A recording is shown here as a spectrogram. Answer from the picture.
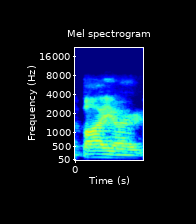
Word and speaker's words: Byard: the right pronunciation uh Bayard is actually how it would be properly pronounced by the yard byard yeah got it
